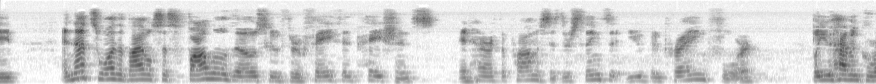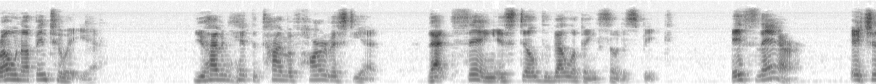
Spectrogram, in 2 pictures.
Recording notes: I apologize for the lower volume on this recording.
